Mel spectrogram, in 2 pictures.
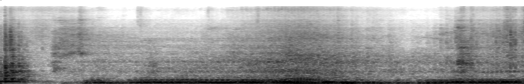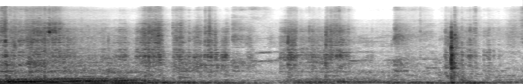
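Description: Close-up rubbing and scraping as a plastic bottle is pushed and worked into place against a motorcycle's underside, dense and rumbling for several seconds before easing off. A short sharp click comes near the end.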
